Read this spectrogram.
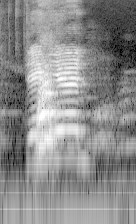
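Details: Single short, loud bark-like yelp from an adult with Tourette syndrome: a vocal tic; service dog nearby.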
